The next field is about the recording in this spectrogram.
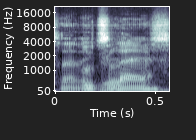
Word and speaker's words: Putellas: So, yeah, I think Spain were, despite the fact they have got a number of the world's best players, but Alexia Putellas, never pronounce her last name. – Putellas, that one's Putellas, there we go.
